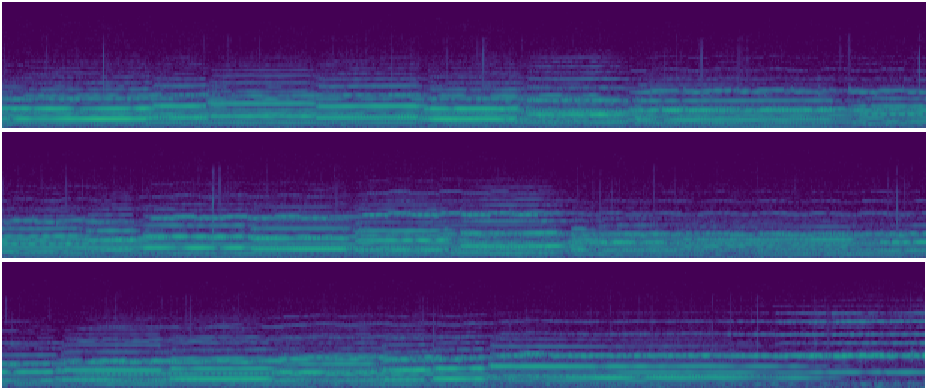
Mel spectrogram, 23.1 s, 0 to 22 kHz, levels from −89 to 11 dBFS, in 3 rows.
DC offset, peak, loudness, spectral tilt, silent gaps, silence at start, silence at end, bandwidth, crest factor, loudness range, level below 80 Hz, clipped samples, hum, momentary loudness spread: under 0.1%; -22 dBFS; -36 LUFS; -7 dB/octave; none; 0 s; 0 s; 15 kHz; 14 dB; 5 LU; -64 dBFS; under 0.1%; none; 9 LU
